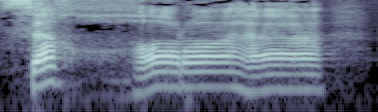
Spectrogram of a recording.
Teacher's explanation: فهنا رقق السين ثم الخاء مفخمة وبعدها الراء مفخمة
